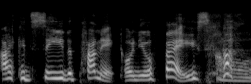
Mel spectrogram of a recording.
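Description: A woman's fairly high-pitched voice with vocal fry, dry and close with no echo. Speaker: television and radio presenter. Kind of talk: casual chat. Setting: in-person studio conversation.

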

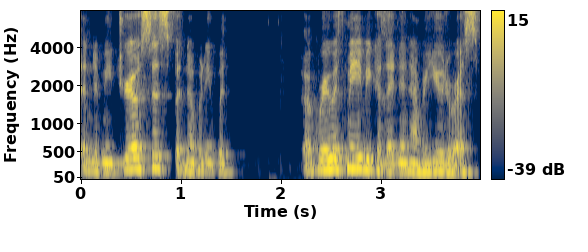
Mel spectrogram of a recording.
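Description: A woman talks in a somewhat breathy voice at a fairly low pitch. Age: 60s. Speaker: caller to live Q&A. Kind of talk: casual chat.

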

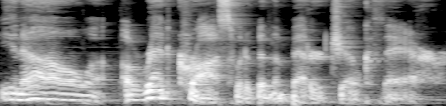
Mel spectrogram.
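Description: In a raspy, put-on character voice, a man talks at a fairly slow pace. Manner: taunting, sardonic.

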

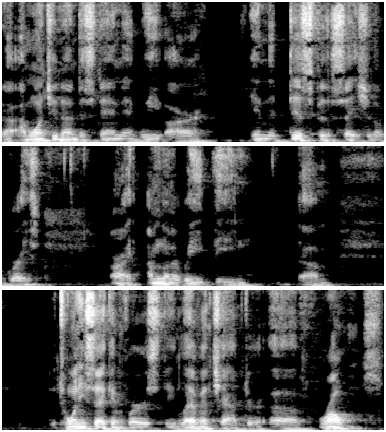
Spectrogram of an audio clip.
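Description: Somewhat breathy and very deep in pitch, a man talks with ordinary pitch variation and long, frequent pauses. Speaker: pastor. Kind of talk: sermon. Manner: halting.

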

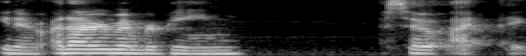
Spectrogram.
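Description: Her voice somewhat breathy, a woman speaks at a fairly low pitch. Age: 40s. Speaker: podcast host and special education parent advocate. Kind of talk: casual interview.

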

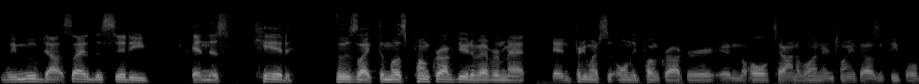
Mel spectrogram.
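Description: A man with a normal speaking voice, a fairly low pitch and an American accent, fairly even intonation at a fairly quick pace, recorded dry and close with no echo. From US Midwest, Peoria, Illinois. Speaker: event production manager. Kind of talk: casual interview.

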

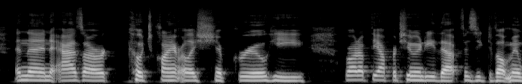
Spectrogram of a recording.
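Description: In a plain, everyday voice, a woman of medium pitch speaks at a fairly quick pace, recorded very cleanly with a silent background and a dry, close sound with no echo. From US Midwest, Indiana (Bloomington). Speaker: fitness coach. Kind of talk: casual chat.

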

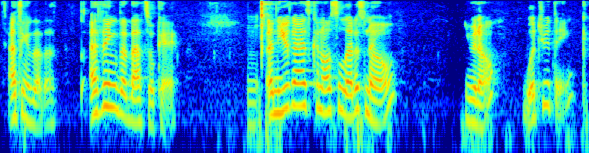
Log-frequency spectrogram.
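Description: A woman speaks at a fairly quick pace with very wide pitch swings. She leaves long, frequent pauses. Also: fairly high pitch for a woman. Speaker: podcast co-host. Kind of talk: casual chat. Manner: soft-spoken.

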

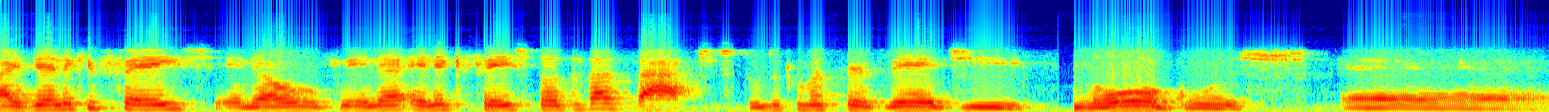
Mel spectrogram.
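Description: A man with a fairly high pitch talks in an ordinary speaking voice, with lively intonation. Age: 40s. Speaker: film director and screenwriter. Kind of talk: casual interview. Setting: online video call or stream.

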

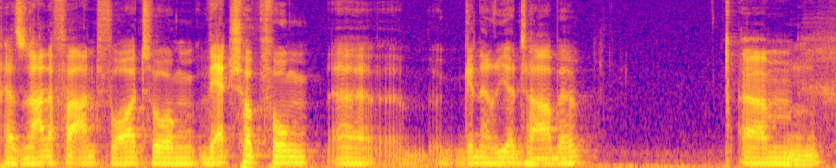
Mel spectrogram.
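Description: A man speaks at a very slow pace with a fairly low pitch. His intonation is flat and monotone, broken by long, frequent pauses. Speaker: politician, member of parliament. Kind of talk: casual chat. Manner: halting, many fillers.

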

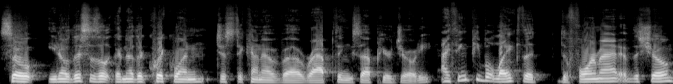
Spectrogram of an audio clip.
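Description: An ordinary speaking voice from a man, medium in pitch, fairly quick and with hardly any pauses, lively in intonation, on a very clean recording with a silent background. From Canada. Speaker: podcast co-host. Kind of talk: casual chat.

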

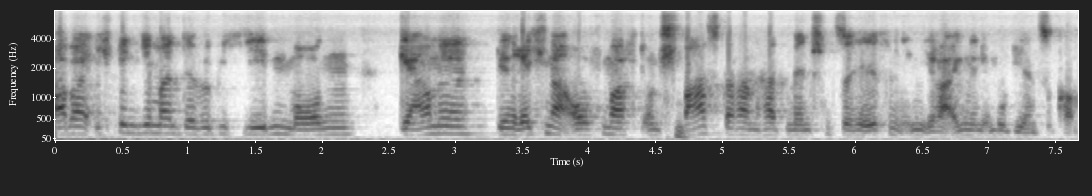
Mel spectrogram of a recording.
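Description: The man's tone is bright and sharp, at a fairly high pitch. He speaks at a moderate pace. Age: 50s. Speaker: mortgage broker. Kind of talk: interview. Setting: remote call from holiday in Mallorca.

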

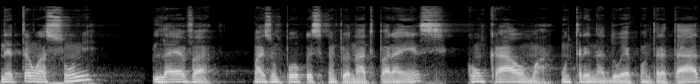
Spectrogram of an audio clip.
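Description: At a fairly slow pace, a man speaks with a fairly low pitch and ordinary pitch variation. His voice is somewhat breathy and very even in loudness. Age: 40s. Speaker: sports columnist. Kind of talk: opinion podcast monologue. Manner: animated.

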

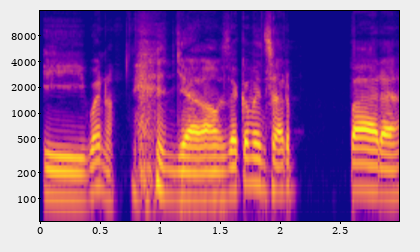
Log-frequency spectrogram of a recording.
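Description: The sound is dry and close with no echo as a man speaks at a medium pitch. His tone is dark and mellow, his intonation fairly even. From Mexico. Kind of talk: bible teaching podcast. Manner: casual, hesitant with fillers.

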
